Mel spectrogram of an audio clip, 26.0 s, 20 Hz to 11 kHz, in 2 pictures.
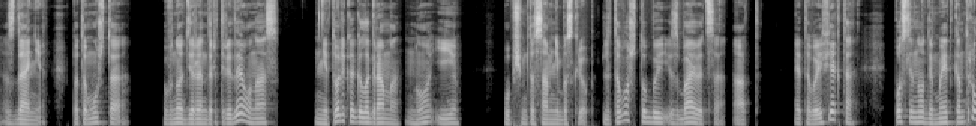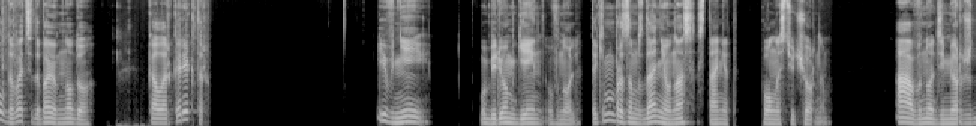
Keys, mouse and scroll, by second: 11.8 click, 13.0 space, 14.1-15.2 typing, 15.4 Return.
